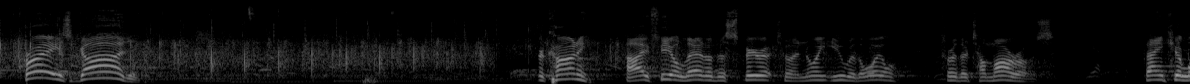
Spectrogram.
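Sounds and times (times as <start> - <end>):
audience clapping: 0.0 - 7.9
speech: 0.2 - 1.6, 5.4 - 10.6, 11.4 - 11.8.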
